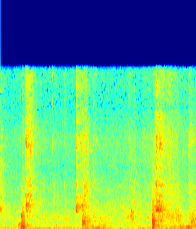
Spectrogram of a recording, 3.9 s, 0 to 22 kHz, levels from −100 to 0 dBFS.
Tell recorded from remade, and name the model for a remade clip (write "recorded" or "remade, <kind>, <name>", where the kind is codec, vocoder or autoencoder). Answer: recorded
